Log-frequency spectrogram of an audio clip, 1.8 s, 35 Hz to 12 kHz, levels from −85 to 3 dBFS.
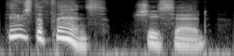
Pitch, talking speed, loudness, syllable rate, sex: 165 Hz, 170 wpm, -18 LUFS, 5.3 syllables/s, male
